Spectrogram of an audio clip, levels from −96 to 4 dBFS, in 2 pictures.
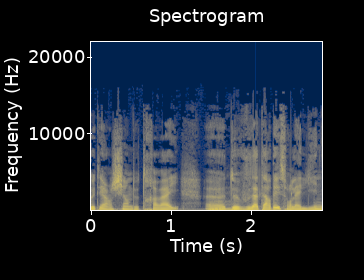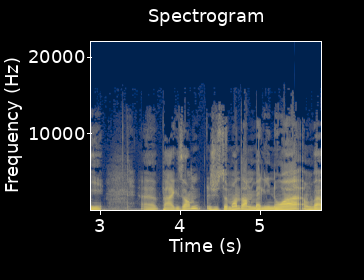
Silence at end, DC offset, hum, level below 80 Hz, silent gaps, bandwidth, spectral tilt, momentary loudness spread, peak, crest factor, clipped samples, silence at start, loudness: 0 s; 2%; none; -32 dBFS; none; 13.5 kHz; -6 dB/octave; 10 LU; 0 dBFS; 14 dB; under 0.1%; 0 s; -14 LUFS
